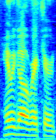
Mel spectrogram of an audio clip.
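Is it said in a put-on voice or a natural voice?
put-on voice. It is said in a put-on voice.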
